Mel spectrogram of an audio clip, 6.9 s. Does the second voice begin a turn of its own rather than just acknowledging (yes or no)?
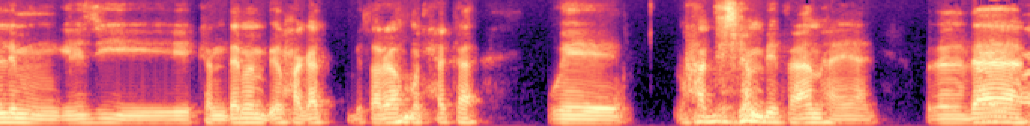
no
